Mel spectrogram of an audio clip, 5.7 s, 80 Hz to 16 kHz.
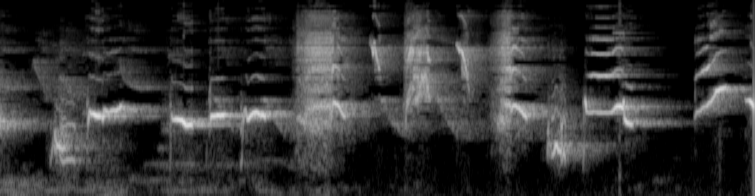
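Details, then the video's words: Bare-throated whistler (samyong), endemic to Nusa Tenggara, in a long training recording of its many-phrased song: loud, clear whistled notes and slurs, some rising and falling sharply, mixed with rapid bright chattering bursts, about ten phrases in quick succession. "masteran samyong 1001 suara durasi panjang"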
